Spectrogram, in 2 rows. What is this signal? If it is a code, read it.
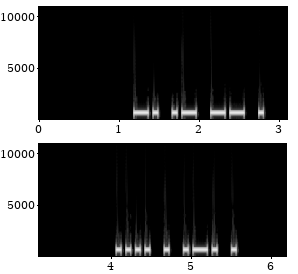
Morse code, heard as a keyed tone, about 21 wpm, 700 Hz. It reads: NAME HERE
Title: Common QSO Phrases - 3x Word-Spacing - 20wpm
